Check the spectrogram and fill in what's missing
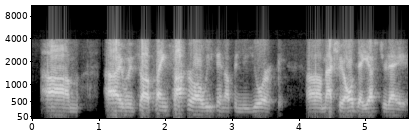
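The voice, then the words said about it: Sick-sounding voice. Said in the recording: “I'm a little sick, as you can hear in my voice.”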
